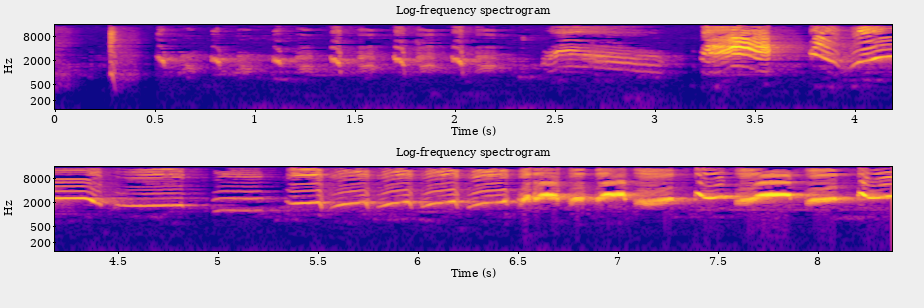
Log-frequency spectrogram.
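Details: Chinese hwamei kept in a cage, singing during daily morning practice: a varied stream of whistled phrases, some harsh and squawky, others sweet and slurred, growing louder and faster toward the end.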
